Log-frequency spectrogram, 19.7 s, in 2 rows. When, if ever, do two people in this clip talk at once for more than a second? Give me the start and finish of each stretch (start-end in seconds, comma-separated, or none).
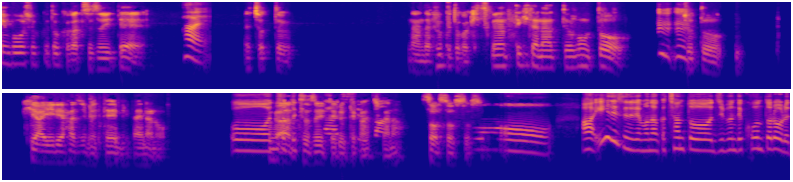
13.2-14.8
